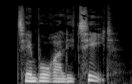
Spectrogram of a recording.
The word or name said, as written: temporalitet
